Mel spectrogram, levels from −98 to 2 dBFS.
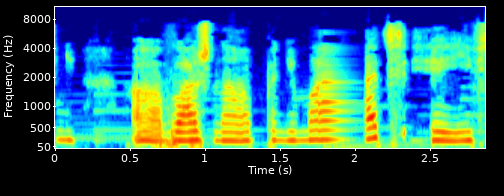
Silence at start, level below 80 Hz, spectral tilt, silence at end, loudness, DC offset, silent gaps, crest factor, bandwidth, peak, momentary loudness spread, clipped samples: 0 s; -46 dBFS; -5 dB/octave; 0 s; -20 LUFS; under 0.1%; none; 18 dB; 7.8 kHz; -2 dBFS; 10 LU; under 0.1%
